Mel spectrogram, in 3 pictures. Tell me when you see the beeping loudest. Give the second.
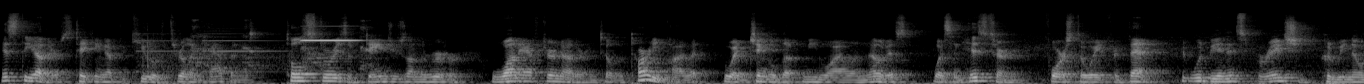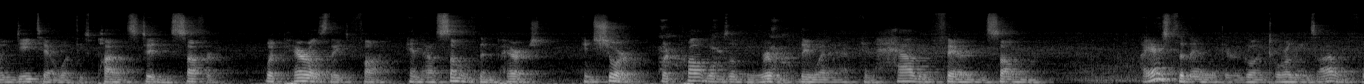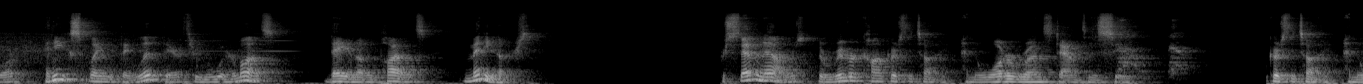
3 s.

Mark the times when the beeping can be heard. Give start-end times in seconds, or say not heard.
1.4-3.6, 29.1-30.2.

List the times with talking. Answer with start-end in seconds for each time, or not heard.
0.0-24.1, 25.1-32.6, 34.5-38.6, 40.0-40.8.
